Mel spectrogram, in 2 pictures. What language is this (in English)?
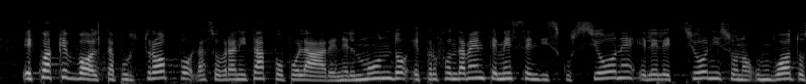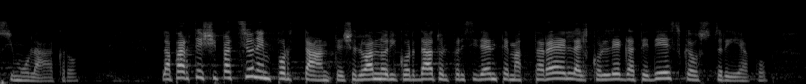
Italian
